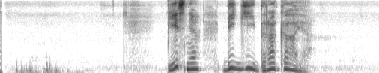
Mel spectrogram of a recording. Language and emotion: Russian, positive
